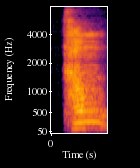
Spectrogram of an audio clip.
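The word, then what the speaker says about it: thumb: सड W silent है वैसे ही थम जो है थम है उसके अंदर बी साइलेंट है थम थम है ये एक्चुअल में थम ये ब भले ही इसमें आ गया है पर ये ऐसे बला थ म टी एच य एम थम ब नहीं बोलना है उसम इस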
